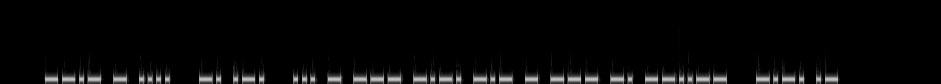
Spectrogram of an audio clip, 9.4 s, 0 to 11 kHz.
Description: Morse code, heard as a keyed tone, about 28 wpm, 700 Hz. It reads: QTH NR STOCKTON, CA
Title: Practice QSO - Exchange 1 - Beginning - 28wpm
